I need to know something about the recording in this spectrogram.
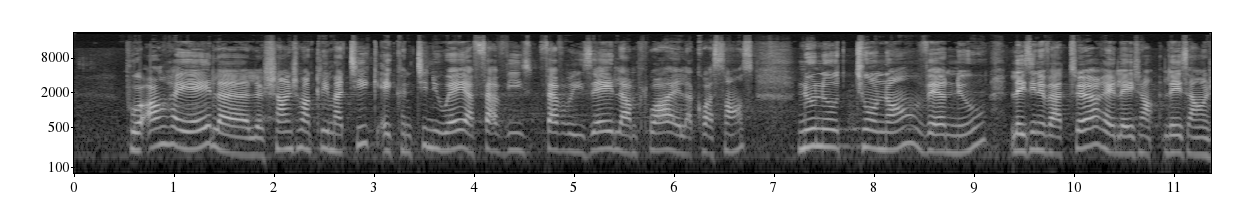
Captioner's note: speaking French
